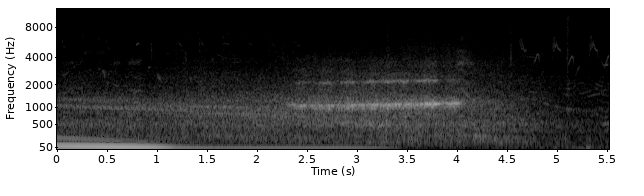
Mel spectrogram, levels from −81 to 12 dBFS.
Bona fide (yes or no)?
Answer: yes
